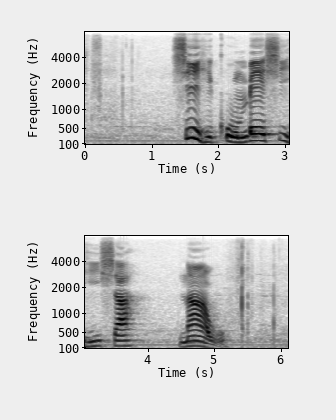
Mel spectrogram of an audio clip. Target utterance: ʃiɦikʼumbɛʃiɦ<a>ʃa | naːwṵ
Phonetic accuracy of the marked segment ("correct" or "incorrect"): incorrect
